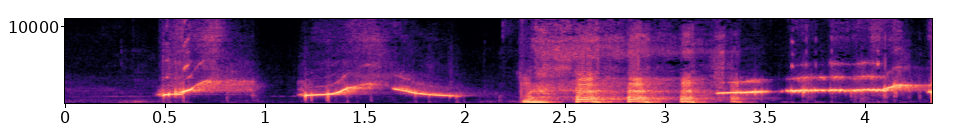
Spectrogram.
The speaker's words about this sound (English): even during games that would take a whistle, you know, that most guys would recognize and would look at me or glance at me. And I had different whistles for everybody. This was El Pibe.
